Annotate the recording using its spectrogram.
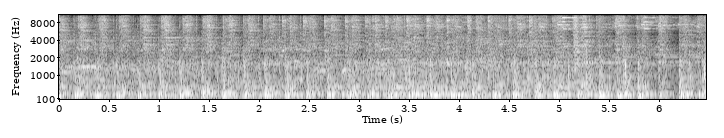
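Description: Shamans' ritual dance music: frame drums beaten in a steady beat with jingling bells, and voices from the crowd underneath.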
